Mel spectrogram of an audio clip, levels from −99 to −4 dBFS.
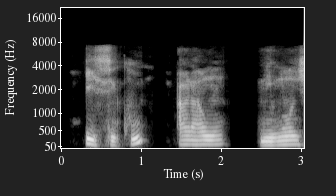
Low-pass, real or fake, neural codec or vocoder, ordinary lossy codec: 7.2 kHz; fake; codec, 16 kHz, 2 kbps, FreqCodec, larger model; AAC, 32 kbps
